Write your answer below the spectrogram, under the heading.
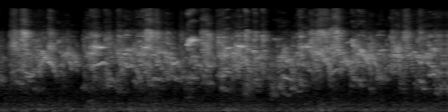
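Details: Budgerigars chirping: a dense, continuous chatter of many overlapping high warbles, squeaks and twitters with no pauses, suggesting several birds calling together.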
